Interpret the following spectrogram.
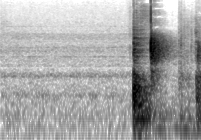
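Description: Pool cue tip striking the cue ball about a second in, followed a moment later by the sharp clack of the cue ball hitting an object ball, with a further knock near the end as the balls hit the cushion or pocket.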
